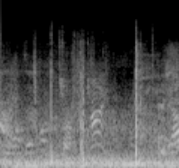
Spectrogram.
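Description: Two sharp knocks, the louder one near the end with a short ring, as the pitched softball reaches home plate; brief snatches of voices in between.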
